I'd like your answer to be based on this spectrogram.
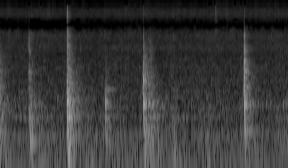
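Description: A spoon stirs a Sicilian Bolognese ragu in a pot, giving a handful of sharp, separate knocks and scrapes against the metal at uneven intervals over a soft background hiss.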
